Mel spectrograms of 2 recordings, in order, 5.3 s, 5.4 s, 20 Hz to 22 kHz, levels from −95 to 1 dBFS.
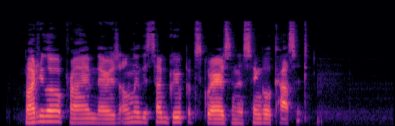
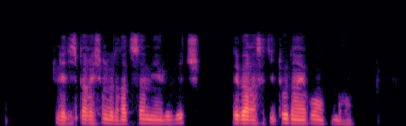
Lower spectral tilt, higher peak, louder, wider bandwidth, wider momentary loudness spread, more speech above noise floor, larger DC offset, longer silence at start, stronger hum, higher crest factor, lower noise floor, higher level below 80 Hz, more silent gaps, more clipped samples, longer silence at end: about the same, -4 dB/octave vs -5 dB/octave; first, -6 dBFS vs -10 dBFS; about the same, -30 LUFS vs -31 LUFS; first, 11.5 kHz vs 7.6 kHz; second, 10 LU vs 18 LU; second, 45 dB vs over 59 dB; neither; second, 0.35 s vs 0.75 s; neither; about the same, 26 dB vs 22 dB; second, -75 dBFS vs under -90 dBFS; second, -82 dBFS vs -74 dBFS; neither; neither; first, 1.2 s vs 0.75 s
